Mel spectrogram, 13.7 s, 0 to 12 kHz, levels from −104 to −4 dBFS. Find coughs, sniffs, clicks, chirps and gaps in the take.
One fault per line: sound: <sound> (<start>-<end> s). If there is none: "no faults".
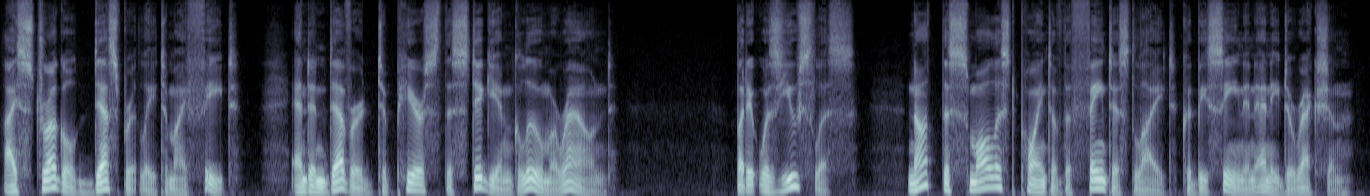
no faults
